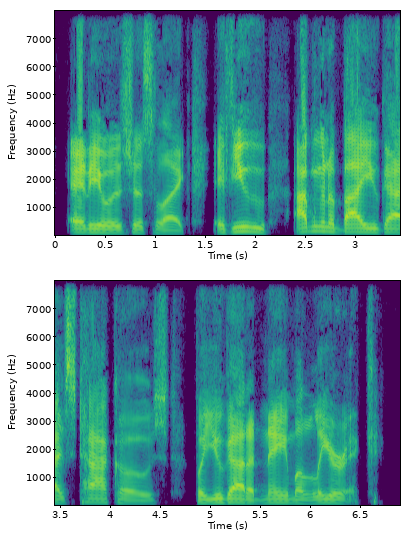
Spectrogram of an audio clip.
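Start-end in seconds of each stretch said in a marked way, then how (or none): 1.6-6.7 put-on drunk old man voice. Retelling how a man at a bar offered tacos: imitating a drunk old man. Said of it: "he was just very drunk and very old".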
